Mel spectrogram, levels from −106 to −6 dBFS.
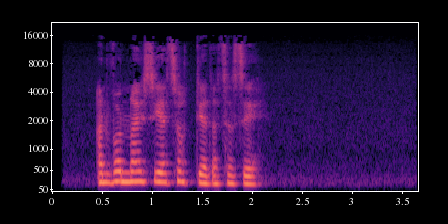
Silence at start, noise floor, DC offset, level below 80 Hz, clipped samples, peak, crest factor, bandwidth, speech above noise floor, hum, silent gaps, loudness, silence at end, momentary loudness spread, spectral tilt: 0.45 s; -70 dBFS; under 0.1%; -90 dBFS; under 0.1%; -22 dBFS; 16 dB; 15.5 kHz; 35 dB; none; none; -36 LUFS; 1.55 s; 6 LU; -5 dB/octave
